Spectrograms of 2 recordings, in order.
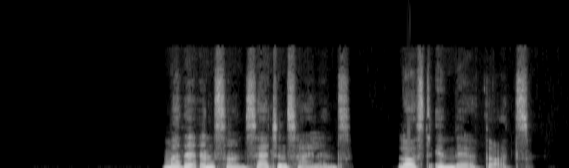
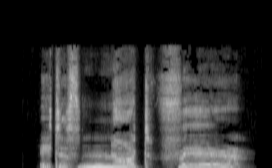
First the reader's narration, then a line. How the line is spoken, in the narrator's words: the little boy said hoarsely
